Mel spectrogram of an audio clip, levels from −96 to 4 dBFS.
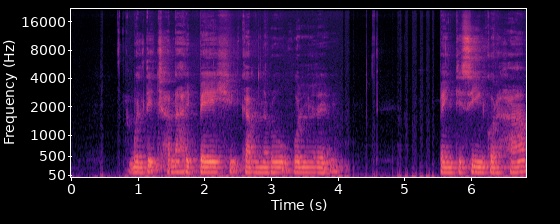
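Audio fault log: No faults found in the speech recording; nothing to log.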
